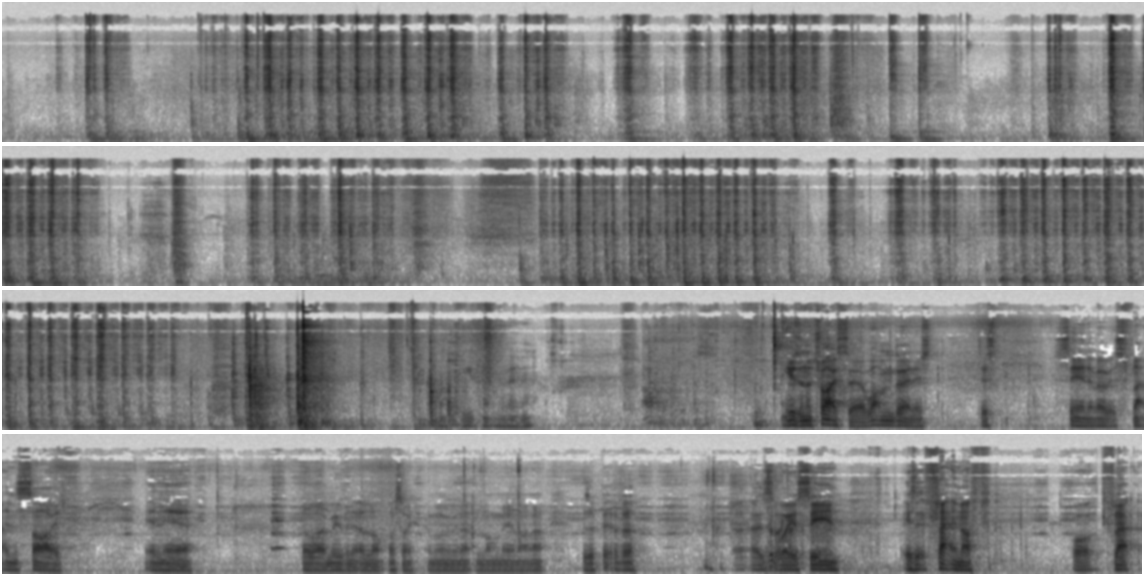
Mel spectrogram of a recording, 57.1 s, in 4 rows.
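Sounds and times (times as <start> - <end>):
chisel scraping wood: 0.6 - 12.0, 12.7 - 15.7, 16.7 - 19.8, 20.6 - 35.8, 36.4 - 57.0.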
